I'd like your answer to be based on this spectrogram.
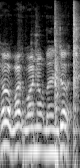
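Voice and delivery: loud, high-pitched imitated question; mock eager suggestion. Retelling the guy's question about learning Dutch, mock eager. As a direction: act out someone brightly urging an idea.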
